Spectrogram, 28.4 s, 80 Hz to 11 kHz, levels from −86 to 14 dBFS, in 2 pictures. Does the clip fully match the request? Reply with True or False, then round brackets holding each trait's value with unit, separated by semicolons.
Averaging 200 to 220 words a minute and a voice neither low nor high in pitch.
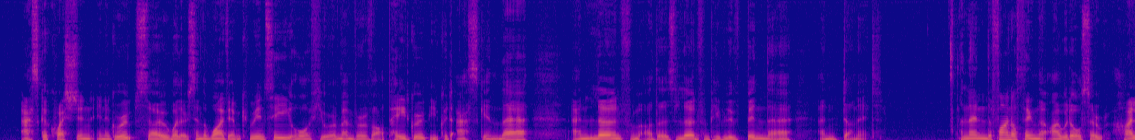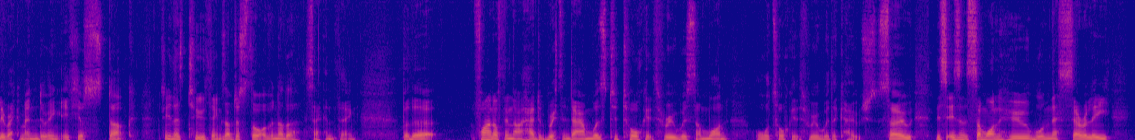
False (205 wpm; 115 Hz)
